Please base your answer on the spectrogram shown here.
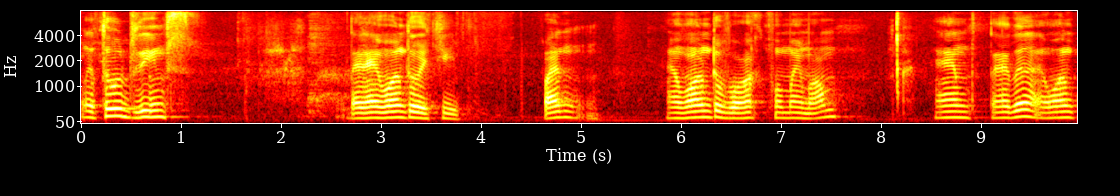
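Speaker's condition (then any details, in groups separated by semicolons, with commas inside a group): Cerebral palsy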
